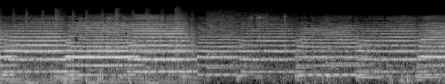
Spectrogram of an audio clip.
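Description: Fire engine's two-tone siren alternating steadily between a high and a low note, each held about half a second. It comes from a MAN/Magirus aerial ladder truck pulling away. A low engine rumble sits under the siren for the first two seconds and then drops out.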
